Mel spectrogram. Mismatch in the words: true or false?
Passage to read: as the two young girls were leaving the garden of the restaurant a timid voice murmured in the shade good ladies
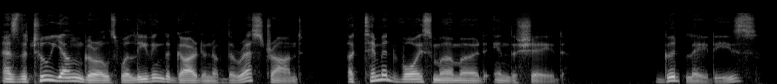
false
